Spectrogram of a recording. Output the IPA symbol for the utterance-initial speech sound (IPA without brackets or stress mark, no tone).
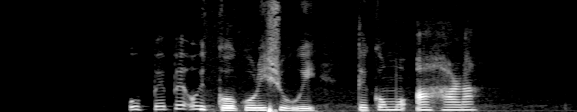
u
